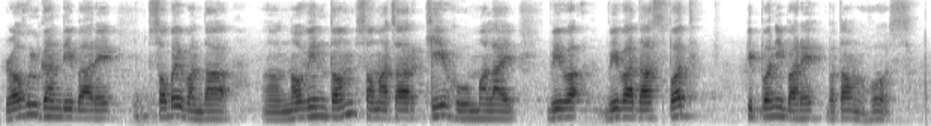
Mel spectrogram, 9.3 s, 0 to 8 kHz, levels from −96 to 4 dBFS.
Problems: none marked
